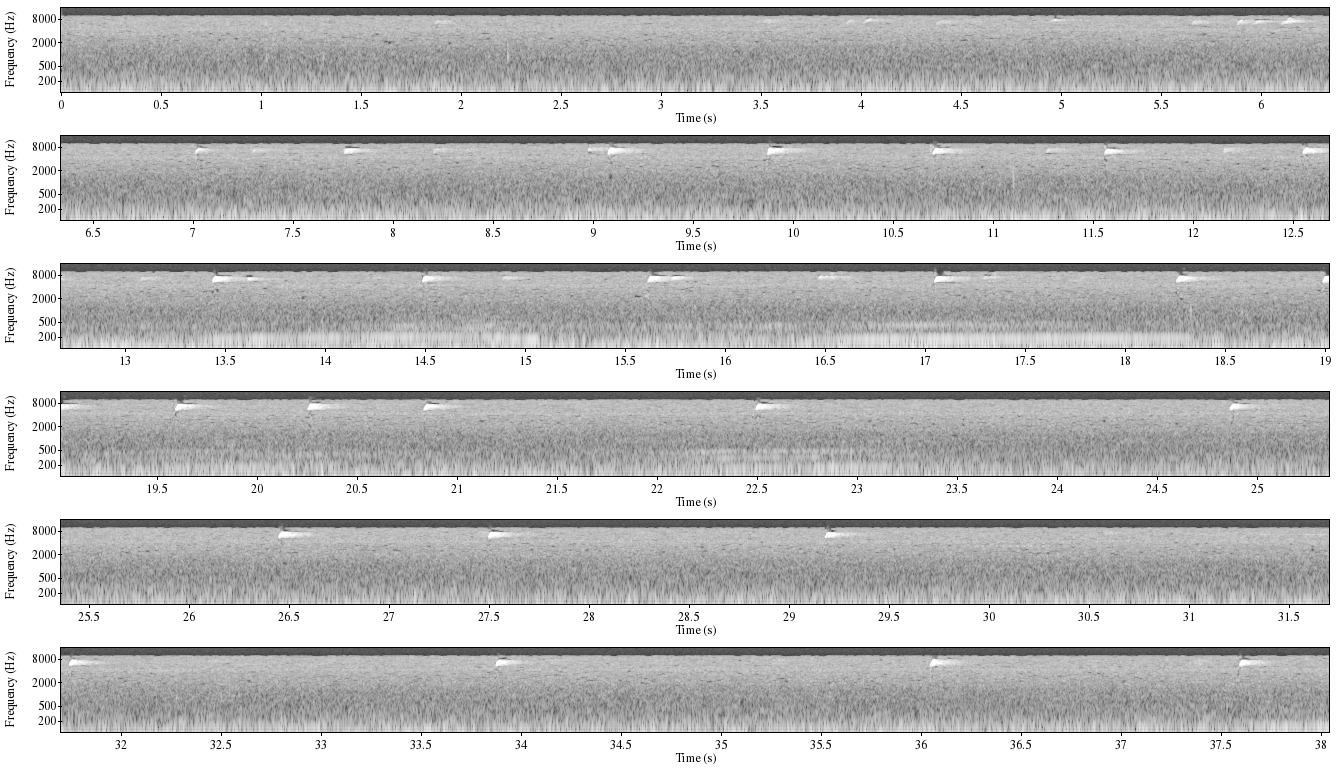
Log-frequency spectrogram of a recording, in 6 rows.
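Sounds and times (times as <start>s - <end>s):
faint low hum: 0.0s - 38.0s
quiet hiss: 0.0s - 38.0s
small bird high chirps: 31.6s - 32.0s.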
